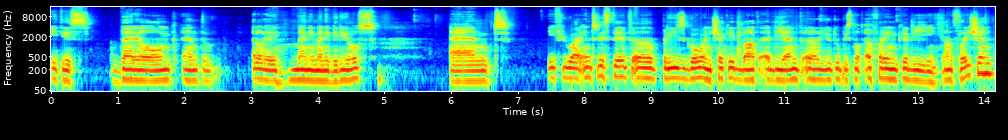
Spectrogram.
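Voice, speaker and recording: A man speaks with a Czech accent. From Czech Republic. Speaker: DIY solar power enthusiast, YouTuber. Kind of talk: casual tutorial walkthrough. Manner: hesitant, frequent uh fillers.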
